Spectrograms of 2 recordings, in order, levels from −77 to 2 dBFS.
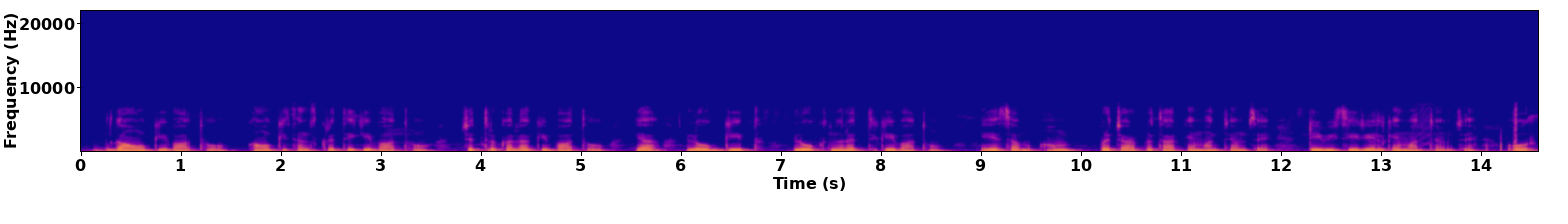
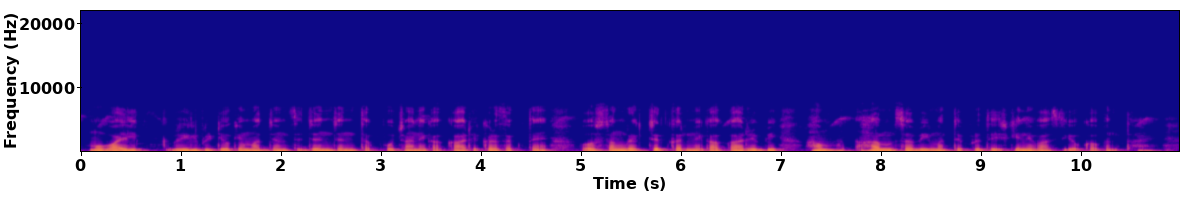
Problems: none marked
